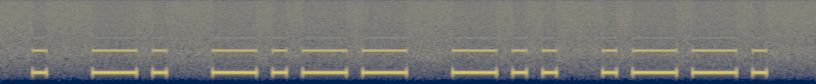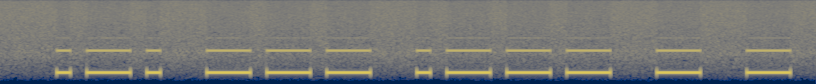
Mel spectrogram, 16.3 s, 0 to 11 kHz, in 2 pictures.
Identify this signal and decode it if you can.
Morse code, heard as a keyed tone, machine-sent, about 8 wpm, 470 Hz. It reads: ENYDP ROJTT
